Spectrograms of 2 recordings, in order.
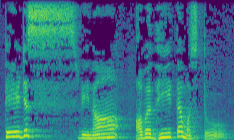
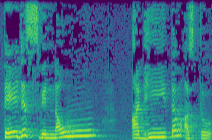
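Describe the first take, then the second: First: The words run together with sounds linked across them. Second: The words are said separately without linking sounds. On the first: "Can say two ways of saying it" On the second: "We split it first"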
